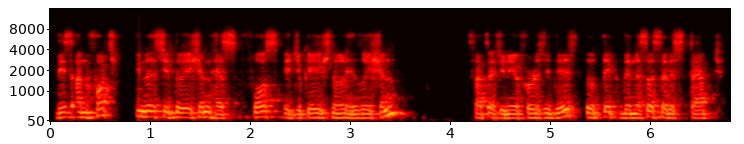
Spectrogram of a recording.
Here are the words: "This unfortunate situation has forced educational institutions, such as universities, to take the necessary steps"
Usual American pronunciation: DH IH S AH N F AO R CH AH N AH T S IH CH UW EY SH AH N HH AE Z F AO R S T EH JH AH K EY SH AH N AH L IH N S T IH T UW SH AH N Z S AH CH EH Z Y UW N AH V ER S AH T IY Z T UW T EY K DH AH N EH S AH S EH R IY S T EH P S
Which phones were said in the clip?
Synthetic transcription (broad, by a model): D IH S AH N F AO R CH AH N AH T S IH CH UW EY SH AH N HH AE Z F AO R S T EH JH AH K EY SH AH N AH L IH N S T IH SH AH N S AH CH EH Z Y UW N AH F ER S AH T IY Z T UW T EY K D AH N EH S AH S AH R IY S T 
